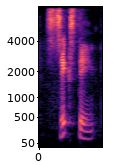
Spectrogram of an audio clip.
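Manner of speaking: ordinary talk, nothing marked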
